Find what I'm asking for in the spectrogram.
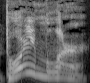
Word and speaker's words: Boimler: with Fletcher and Mariner and Boilermer. – Yeah. – Boimler. – Yeah. You're the one who was saying it right last week.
